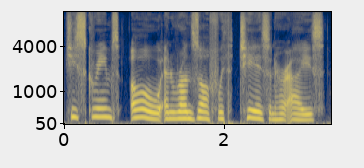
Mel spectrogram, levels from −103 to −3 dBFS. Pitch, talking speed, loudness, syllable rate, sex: 200 Hz, 195 wpm, -17 LUFS, 3.6 syllables/s, female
